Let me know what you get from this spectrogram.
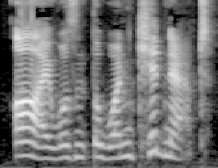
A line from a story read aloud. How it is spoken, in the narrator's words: Sherlock snapped, harsher than was strictly necessary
